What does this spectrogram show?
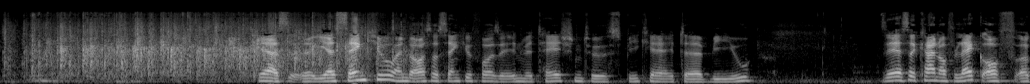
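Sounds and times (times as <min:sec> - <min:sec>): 
audience applause at a university talk at BU: 0:00.0 - 0:04.4
speech: 0:02.6 - 0:07.7, 0:08.8 - 0:10.2.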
